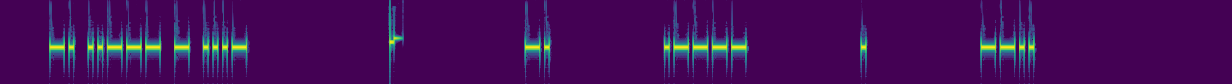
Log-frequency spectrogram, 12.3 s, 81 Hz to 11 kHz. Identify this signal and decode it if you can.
Morse code, heard as a keyed tone, about 25 wpm, spaced as for 11 wpm, 700 Hz. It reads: N2TV N1EZ
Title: USA Call Signs - 8x Character Spacing - 25wpm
